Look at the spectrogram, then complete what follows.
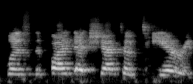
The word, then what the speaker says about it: Thierry: The first major engagement that involved a significant number of American forces was the fight at Chateau Thierry. That's pronounced Thierry, if you're wondering.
